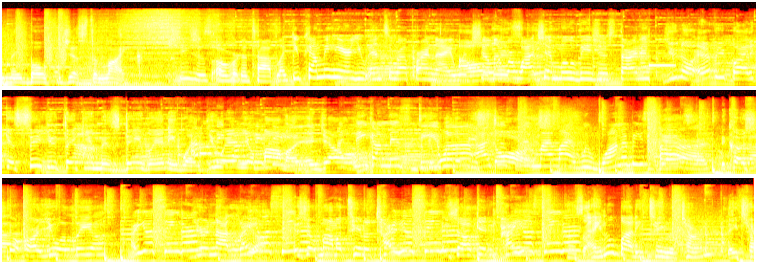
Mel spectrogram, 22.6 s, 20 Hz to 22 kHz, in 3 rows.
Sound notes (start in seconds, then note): 6.4 beep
